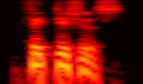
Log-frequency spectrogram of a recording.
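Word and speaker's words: fictitious: तो बनेगा फिक्टिशियस फिक्टिशियस फिक dish अस फिक dish अस फिक्टिशियस फिक्टिशियस। और इस शब्द में आपको दूसरे शब्दांश पर जोर डालना है, फिक्टिशियस फिक्टिशियस।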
